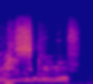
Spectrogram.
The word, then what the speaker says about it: biscuit: Esta U no se pronuncia, se dice biscuit.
